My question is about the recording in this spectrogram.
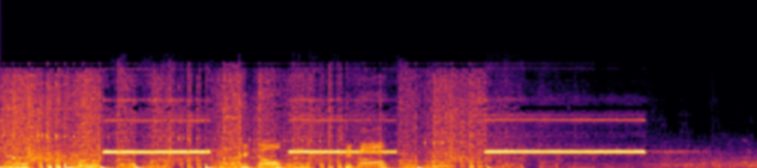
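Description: Electronic music with a heavy bass beat and repeated long, high held tones, cutting off suddenly near the end to a much quieter background.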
